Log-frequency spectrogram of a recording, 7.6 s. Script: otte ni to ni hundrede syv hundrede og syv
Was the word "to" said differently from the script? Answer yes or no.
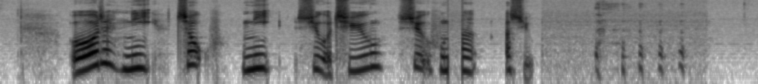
no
